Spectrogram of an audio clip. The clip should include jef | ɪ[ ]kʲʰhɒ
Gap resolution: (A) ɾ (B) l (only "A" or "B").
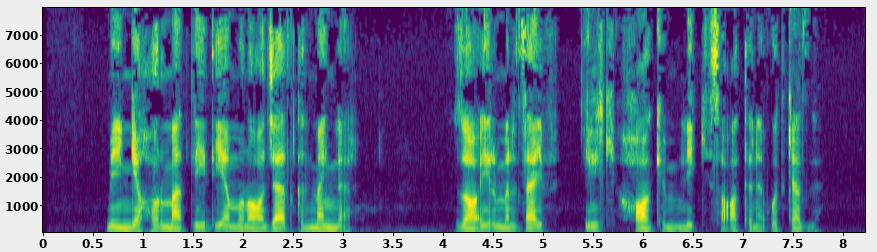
B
